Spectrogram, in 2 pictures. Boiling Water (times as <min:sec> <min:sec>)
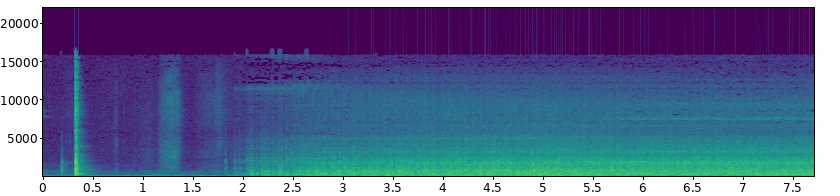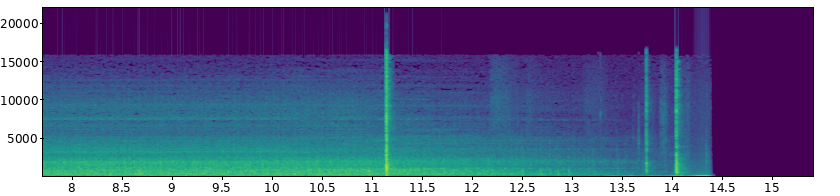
0:01.9 0:13.8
